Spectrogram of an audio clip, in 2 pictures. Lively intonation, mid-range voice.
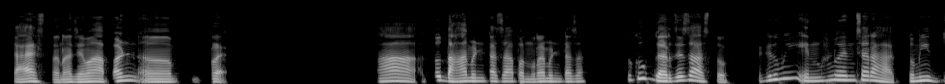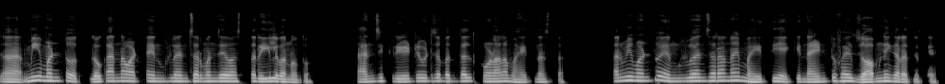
No: average, 3.4 semitones; medium, 145 Hz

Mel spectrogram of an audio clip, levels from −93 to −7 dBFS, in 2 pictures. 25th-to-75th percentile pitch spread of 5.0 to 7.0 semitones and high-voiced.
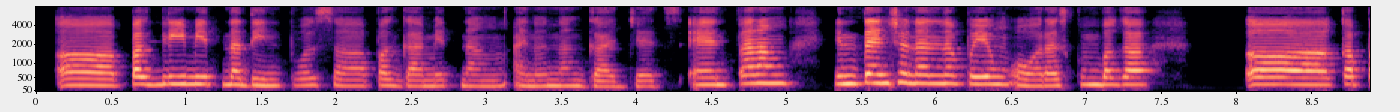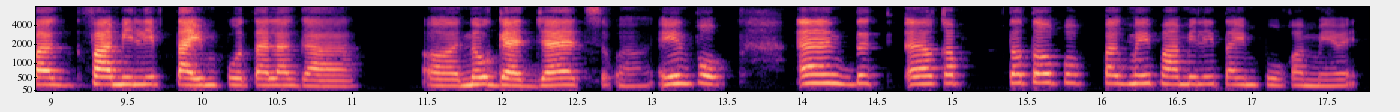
No: average, 3.6 semitones; high, 245 Hz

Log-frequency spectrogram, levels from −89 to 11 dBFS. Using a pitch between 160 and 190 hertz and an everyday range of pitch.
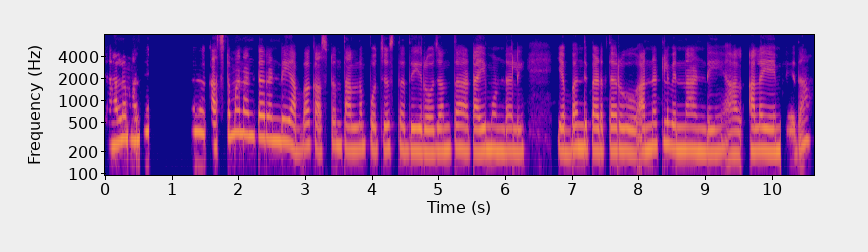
No: high, 220 Hz; average, 3.2 semitones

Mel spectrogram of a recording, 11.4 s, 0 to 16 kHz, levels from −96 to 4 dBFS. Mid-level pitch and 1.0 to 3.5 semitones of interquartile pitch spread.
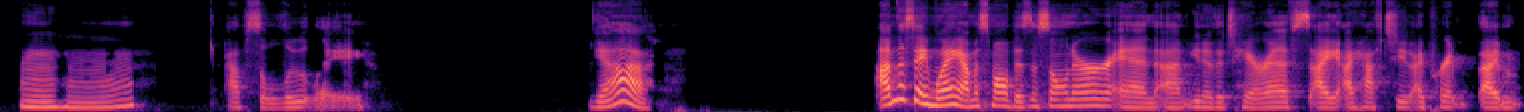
No: medium, 180 Hz; average, 4.6 semitones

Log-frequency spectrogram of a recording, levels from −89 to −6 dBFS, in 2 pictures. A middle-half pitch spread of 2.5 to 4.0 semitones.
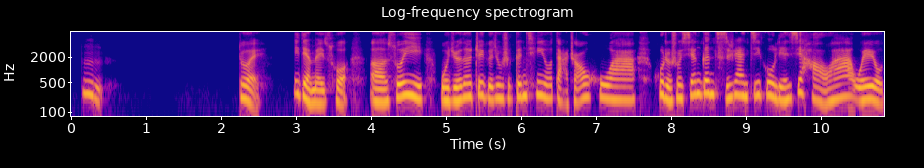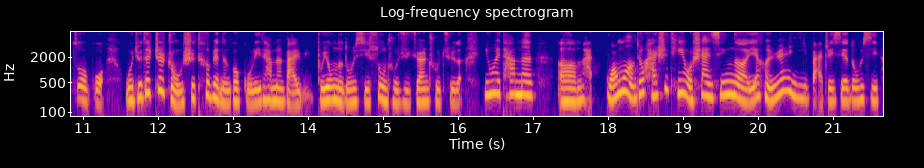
No: wide, 5.4 semitones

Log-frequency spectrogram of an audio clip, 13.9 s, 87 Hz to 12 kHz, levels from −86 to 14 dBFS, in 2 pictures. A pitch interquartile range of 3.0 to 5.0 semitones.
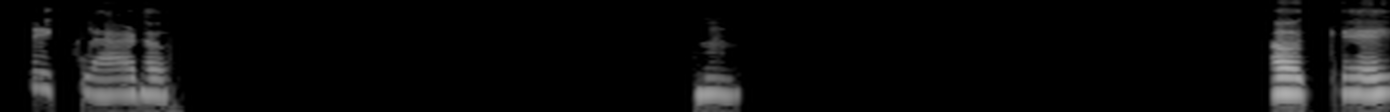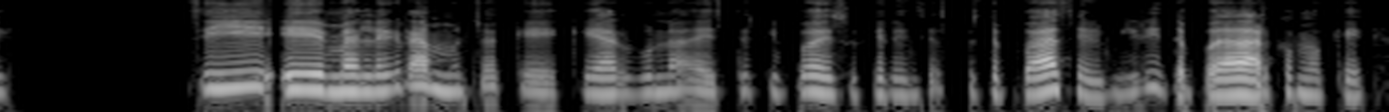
No: narrow, 2.4 semitones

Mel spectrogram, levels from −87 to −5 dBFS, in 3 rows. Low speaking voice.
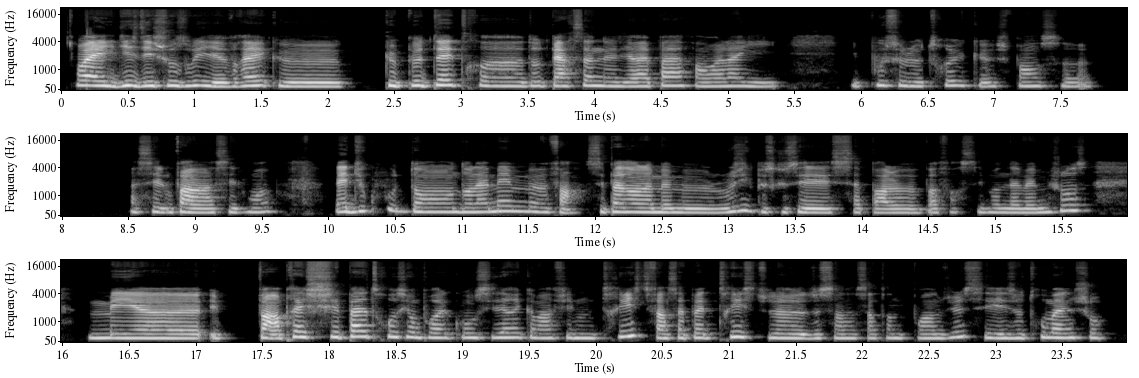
No: high, 205 Hz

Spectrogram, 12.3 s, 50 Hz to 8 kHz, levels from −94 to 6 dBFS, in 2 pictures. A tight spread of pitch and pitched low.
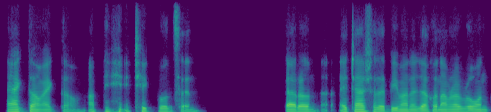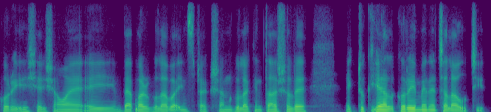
Yes: narrow, 0.8 semitones; low, 120 Hz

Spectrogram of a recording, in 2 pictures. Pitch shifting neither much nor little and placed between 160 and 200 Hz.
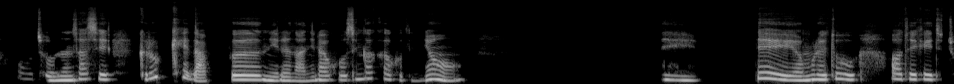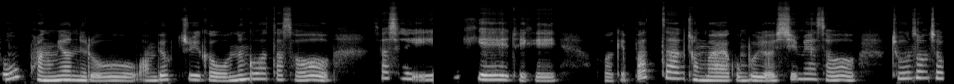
No: average, 4.4 semitones; high, 210 Hz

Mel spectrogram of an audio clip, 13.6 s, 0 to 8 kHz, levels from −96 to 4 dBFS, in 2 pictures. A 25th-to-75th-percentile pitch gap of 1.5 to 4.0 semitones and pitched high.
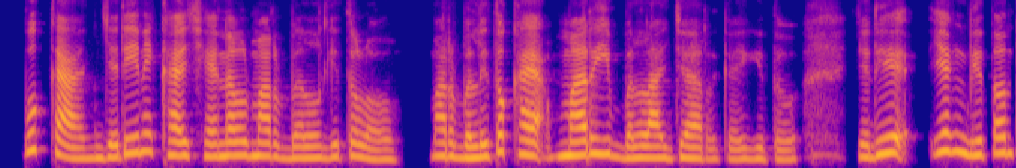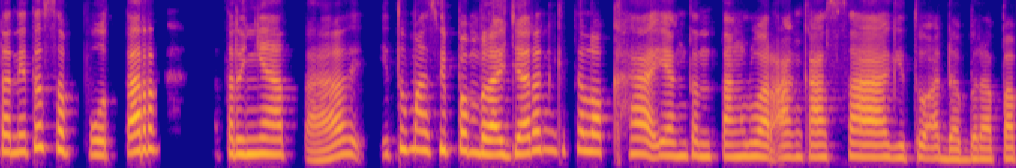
No: average, 5.1 semitones; high, 235 Hz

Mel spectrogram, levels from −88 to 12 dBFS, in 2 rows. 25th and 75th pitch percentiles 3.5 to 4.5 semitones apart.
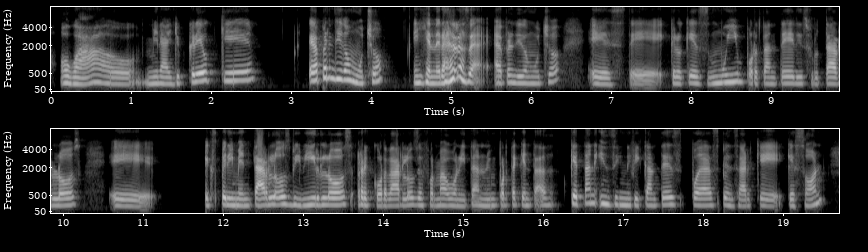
No: narrow, 2.6 semitones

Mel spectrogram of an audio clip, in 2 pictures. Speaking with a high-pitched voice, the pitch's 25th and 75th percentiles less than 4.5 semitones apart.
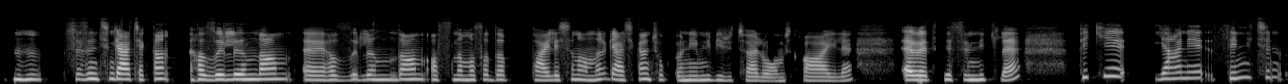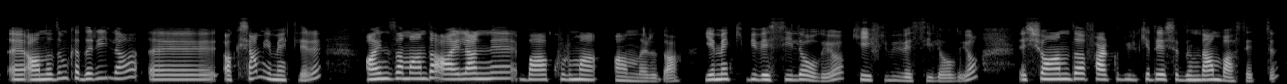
Yes: high, 225 Hz; average, 3.1 semitones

